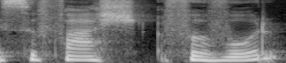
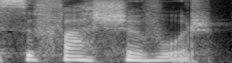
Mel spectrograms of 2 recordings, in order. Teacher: We don't say se faz favor. We drop the second F, the F from favor. · Shown in: second take · We say se faz favor.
